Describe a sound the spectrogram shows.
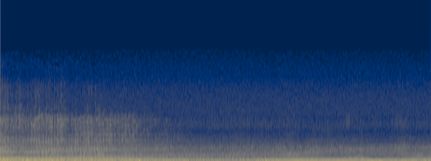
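A small aircraft engine drones overhead.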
